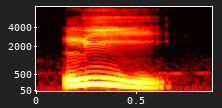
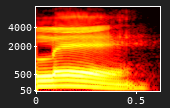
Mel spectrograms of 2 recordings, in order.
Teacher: membaca harakat kasrah yang bunyi vokal harusnya i tapi dibaca e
